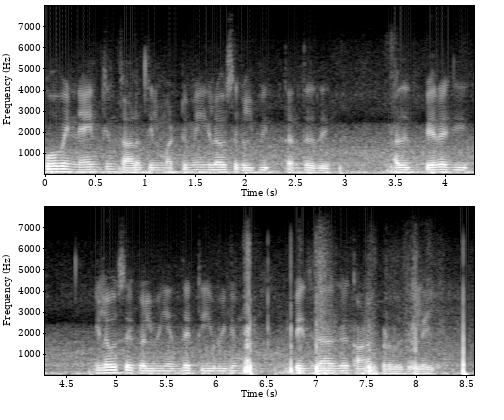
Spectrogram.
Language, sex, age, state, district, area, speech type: Tamil, male, 30-45, Tamil Nadu, Tiruchirappalli, rural, spontaneous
